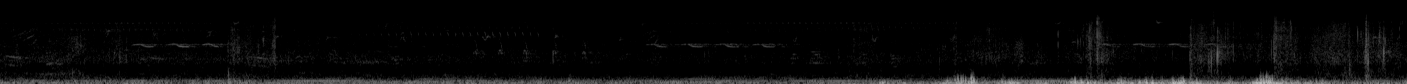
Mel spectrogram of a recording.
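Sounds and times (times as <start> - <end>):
bird trill: 0.0 - 9.1
low background rumble: 0.0 - 14.0.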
